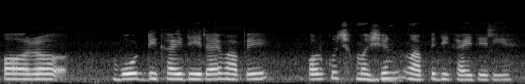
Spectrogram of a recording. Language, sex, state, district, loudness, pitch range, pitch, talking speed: Hindi, female, Maharashtra, Gondia, -14 LUFS, 240-260 Hz, 245 Hz, 195 wpm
